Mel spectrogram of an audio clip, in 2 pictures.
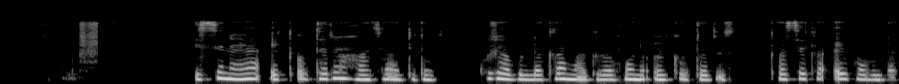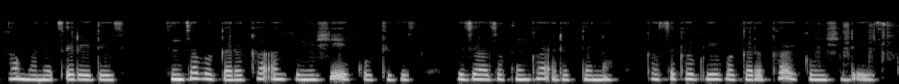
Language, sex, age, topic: Gamo, female, 18-24, government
